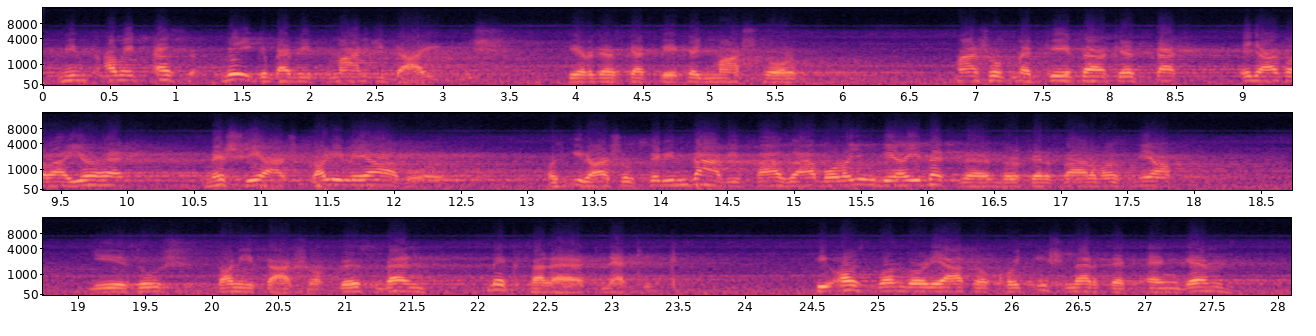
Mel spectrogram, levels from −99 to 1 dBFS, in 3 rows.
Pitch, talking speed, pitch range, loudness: 165 Hz, 80 wpm, 150-190 Hz, -28 LUFS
